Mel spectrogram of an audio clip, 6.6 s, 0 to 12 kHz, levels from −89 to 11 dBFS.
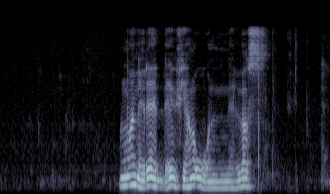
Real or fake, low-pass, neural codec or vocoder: fake; 7.2 kHz; codec, 16 kHz, 4 kbps, FunCodec, trained on Chinese and English, 50 frames a second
